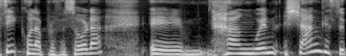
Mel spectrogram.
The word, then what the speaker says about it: Hanwen Zhang: Es bastante eh curioso este caso del que vamos a hablar entonces ya mismo, ahora sí, con la profesora eh Hangwen Shang. Estoy pronunciando bien su nombre, profesora.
